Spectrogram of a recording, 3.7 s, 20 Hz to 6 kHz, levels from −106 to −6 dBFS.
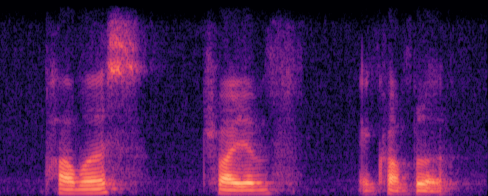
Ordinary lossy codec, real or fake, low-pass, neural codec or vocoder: Opus, 16 kbps; real; 5.4 kHz; none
